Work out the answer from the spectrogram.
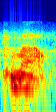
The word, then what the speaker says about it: Kamal: Kamal, and that's spelled K-A, M as in Mary, A as in Apple, U as in uniform, and it's pronounced Kamal.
